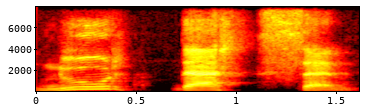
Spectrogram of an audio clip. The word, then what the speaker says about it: Knudsten: on Instagram, he's on Facebook, and it's nude-sen. Hey, I said it right now. I wrote it down, and I'm gonna break it down phonetically. Nude-sen.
